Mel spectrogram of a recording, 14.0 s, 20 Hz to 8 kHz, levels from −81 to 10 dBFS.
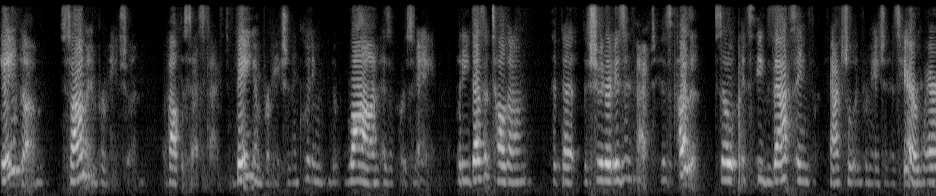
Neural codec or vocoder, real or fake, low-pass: codec, 16 kHz, 2 kbps, FreqCodec, smaller model; fake; 7.2 kHz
